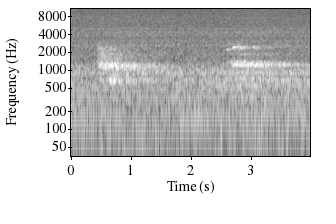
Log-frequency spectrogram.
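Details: A beagle driving roe deer on a hunt bays twice in long, drawn-out, wavering cries, with a steady background hiss.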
